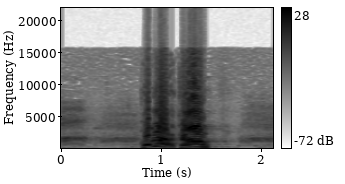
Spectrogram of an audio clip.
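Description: A man's voice calling out two loud, drawn-out syllables about a second in.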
